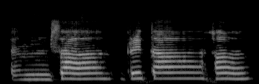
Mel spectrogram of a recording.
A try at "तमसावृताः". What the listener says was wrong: हाँ आहा, क्योंकि ये जो आ है उसको थोड़ा सा और लंबा खींच करके आहा। अब जैसे जनाहा, और इससे पहले देखिए, जैसे अभी आया नहीं है, जैसे हाँ शांति ही, उसको ऐसे खींचना है, शांति ही।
